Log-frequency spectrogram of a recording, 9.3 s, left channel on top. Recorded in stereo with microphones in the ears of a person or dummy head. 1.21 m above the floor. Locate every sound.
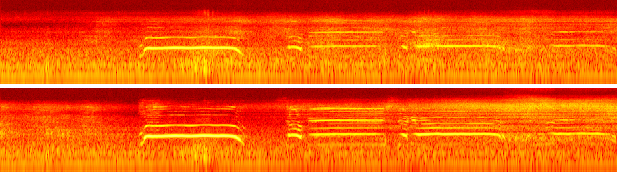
0.0 s a vehicle: 40° left (ahead or behind); by 9.3 s 35° left (ahead or behind)
2.1 s a shout: 70° right (ahead or behind)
